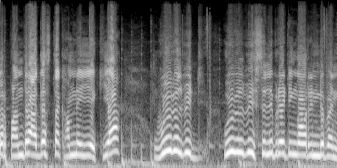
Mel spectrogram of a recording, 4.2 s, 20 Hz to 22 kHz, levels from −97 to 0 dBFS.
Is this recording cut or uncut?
uncut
